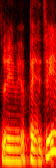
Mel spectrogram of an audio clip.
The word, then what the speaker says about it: Noemi Apetri: My name is Noa Pedri, as Karen perfectly pronounced.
